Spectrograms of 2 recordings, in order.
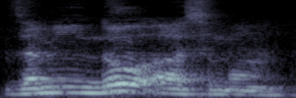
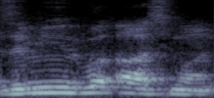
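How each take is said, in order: First: The 'o' sound is joined onto 'zameen'. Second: A separate 'va' is said between the words. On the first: The speaker calls it right. "तो क्या पढ़ना पड़ेगा" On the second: The speaker calls it wrong. "ये भी गलत है"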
